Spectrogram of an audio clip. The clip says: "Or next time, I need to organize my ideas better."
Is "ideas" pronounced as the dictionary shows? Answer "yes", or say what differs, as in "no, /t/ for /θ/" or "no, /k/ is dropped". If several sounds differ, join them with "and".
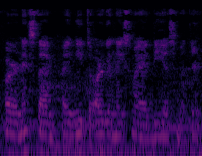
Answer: no, /s/ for /z/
